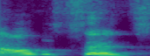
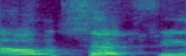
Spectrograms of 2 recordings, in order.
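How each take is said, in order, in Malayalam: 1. ഈ വാക്ക് അവസാനിക്കുന്നത് 'selves' ശബ്ദത്തോടെയാണ്. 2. ഈ വാക്ക് അവസാനിക്കുന്നത് ചേർത്ത 'fee' ശബ്ദത്തോടെയാണ്. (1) "അവർ സെൽസ് എന്നാണ് കേട്ടോ" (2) "അവർ സെൽഫി എന്നല്ല കേട്ടോ മോനെ"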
